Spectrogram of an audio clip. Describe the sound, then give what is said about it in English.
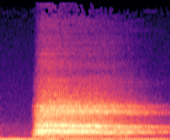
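A long exhale through an open mouth during a yoga breathing practice: a breathy hiss that starts abruptly, holds, then slowly fades over about two seconds. “Press your palm into your heart as you hold your breath in. Open your mouth and let it go.”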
